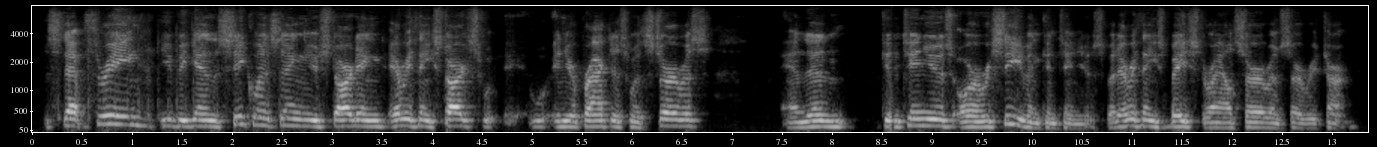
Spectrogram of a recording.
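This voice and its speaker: This man has an unremarkable speaking voice with a fairly high pitch. He talks at a moderate pace with ordinary pitch variation. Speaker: table tennis coach. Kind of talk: lecture.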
